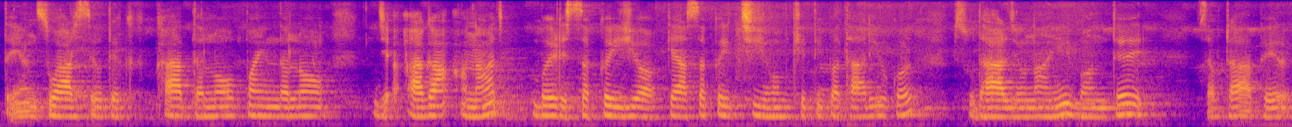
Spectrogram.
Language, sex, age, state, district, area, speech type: Maithili, female, 45-60, Bihar, Darbhanga, urban, spontaneous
